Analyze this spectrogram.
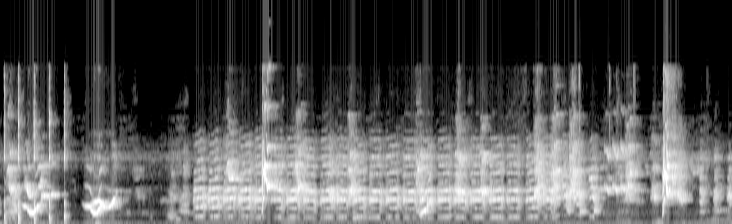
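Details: Javan myna whistling: two loud, swooping whistles that dip and rise sharply, then dense, continuous chattering and squeaky notes with repeated buzzy trills, ending in a sharp, high burst.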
